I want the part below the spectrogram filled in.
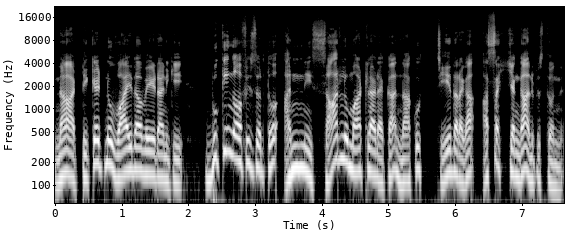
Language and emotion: Telugu, disgusted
